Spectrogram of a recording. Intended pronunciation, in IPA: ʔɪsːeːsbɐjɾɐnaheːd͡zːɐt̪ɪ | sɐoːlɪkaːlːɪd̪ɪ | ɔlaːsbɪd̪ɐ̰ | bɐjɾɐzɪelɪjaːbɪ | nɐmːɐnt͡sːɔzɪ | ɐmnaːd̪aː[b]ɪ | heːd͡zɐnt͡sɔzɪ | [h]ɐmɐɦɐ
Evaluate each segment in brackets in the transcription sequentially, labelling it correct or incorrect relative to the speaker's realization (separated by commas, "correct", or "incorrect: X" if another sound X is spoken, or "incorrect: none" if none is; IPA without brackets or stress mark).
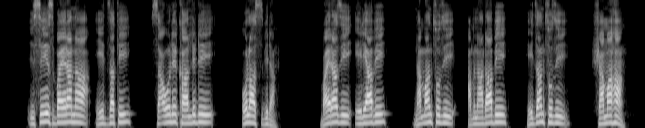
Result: correct, incorrect: ʃ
